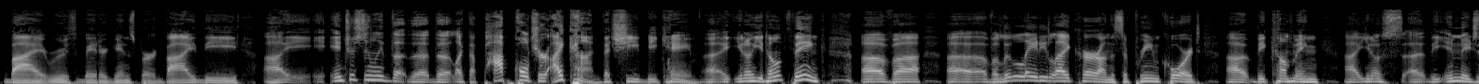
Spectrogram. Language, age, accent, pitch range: English, 30-49, American, 100-125 Hz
